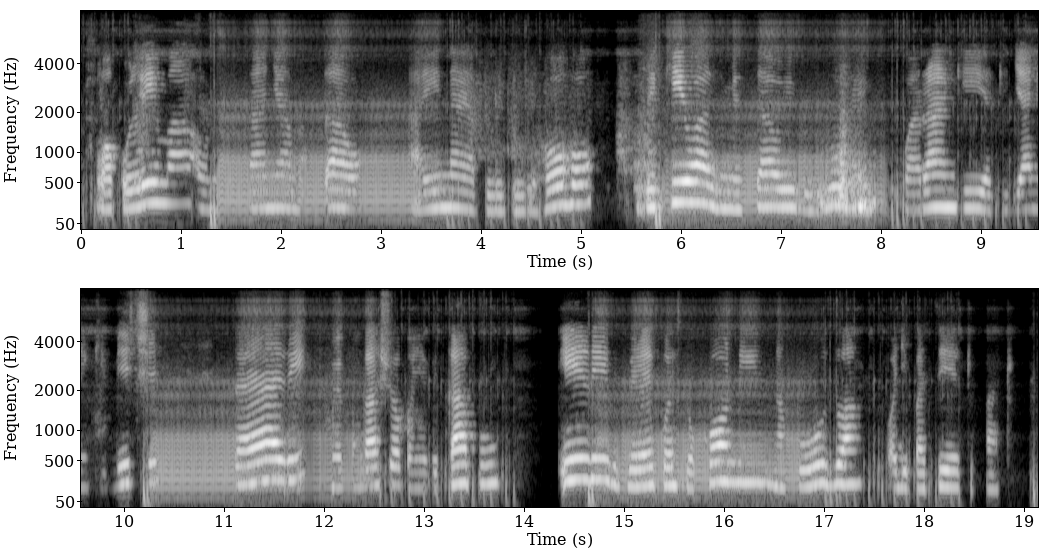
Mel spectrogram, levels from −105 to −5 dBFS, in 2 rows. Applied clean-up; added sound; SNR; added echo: neural mask model RNNoise.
